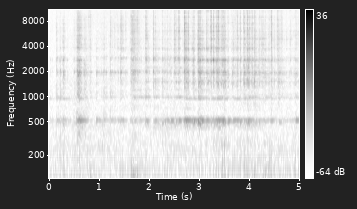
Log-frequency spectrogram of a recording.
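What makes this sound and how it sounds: Long teal nails tap and scratch the side of a hollow, empty silver wire-mesh metal pen holder held upright in a hand. Quick light metallic taps and a scratchy rasp play over a steady ringing tone near 530 Hz, with fainter overtones around 1 kHz and 2 kHz. The sound stays quiet and busy throughout, with brief brighter ticks.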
